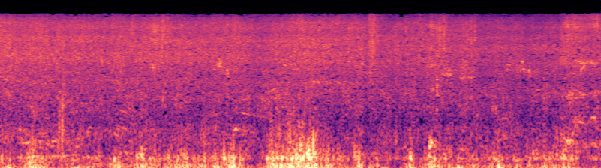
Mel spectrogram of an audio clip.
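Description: Open-air crowd ambience: uneven wind rumble on the microphone with faint, indistinct murmur from people standing around, swelling briefly about halfway through.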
